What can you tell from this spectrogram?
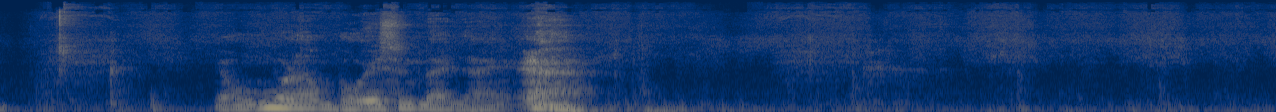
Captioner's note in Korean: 목을 가다듬음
